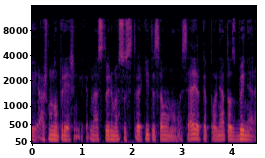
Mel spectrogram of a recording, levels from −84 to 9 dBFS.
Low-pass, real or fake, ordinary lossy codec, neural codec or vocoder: 14.4 kHz; fake; MP3, 48 kbps; vocoder, 44.1 kHz, 128 mel bands, Pupu-Vocoder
